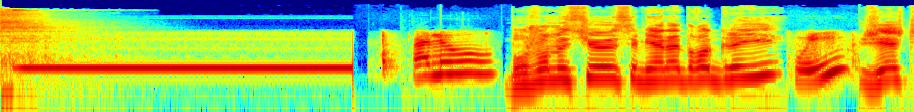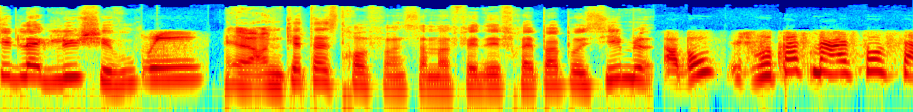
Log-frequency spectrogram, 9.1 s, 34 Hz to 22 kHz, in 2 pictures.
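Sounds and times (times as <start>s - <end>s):
telephone ringing tone: 0.1s - 1.8s
speech: 2.1s - 9.1s.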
